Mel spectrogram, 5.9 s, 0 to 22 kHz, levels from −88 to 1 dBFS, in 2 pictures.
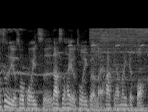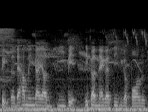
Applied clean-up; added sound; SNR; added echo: none; Bird vocalization, bird call, bird song + Sawing; 14 dB; none.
